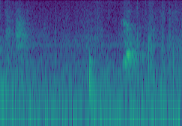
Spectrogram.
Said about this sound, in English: Bless you.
